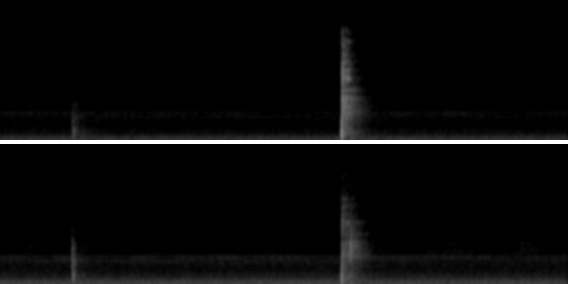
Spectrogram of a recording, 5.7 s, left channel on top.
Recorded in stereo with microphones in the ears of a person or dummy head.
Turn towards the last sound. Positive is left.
turn(degrees=30)  # may be behind; listen again after turning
